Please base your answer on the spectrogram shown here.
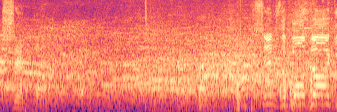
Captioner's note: crowd chatter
